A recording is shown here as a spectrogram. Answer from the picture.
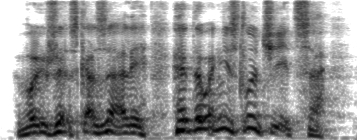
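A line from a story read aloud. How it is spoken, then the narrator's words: Hoarse shout. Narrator (Russian): сипло выкрикнул он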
